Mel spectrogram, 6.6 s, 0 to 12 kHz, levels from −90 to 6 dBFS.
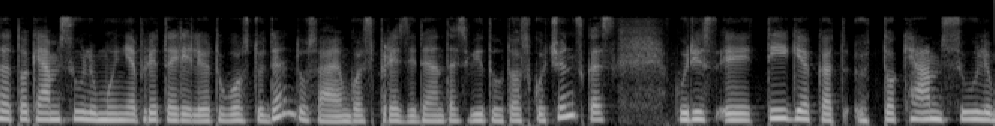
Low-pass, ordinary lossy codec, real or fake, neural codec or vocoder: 7.2 kHz; MP3, 96 kbps; fake; codec, 16 kHz, 1 kbps, X-Codec, WavLM features, trained on Multilingual LibriSpeech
